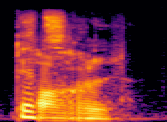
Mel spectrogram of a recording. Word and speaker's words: FORL: F-O-R-L.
